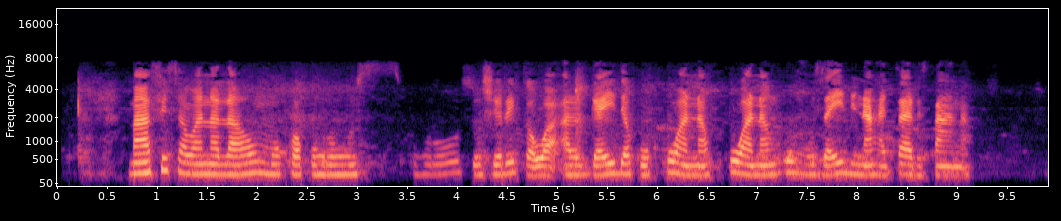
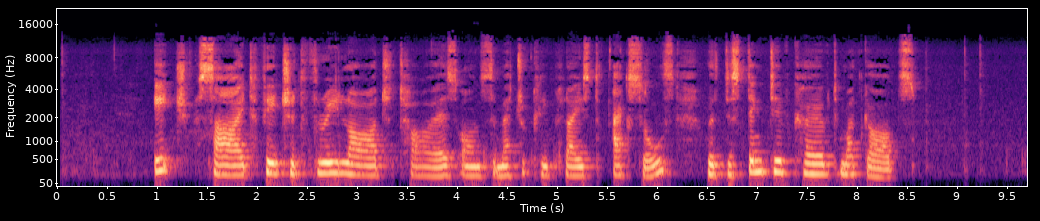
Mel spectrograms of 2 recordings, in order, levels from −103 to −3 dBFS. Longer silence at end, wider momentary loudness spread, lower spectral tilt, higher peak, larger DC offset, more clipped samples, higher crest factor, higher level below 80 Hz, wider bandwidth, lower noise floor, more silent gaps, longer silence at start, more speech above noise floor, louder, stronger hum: second, 0.8 s vs 1.15 s; first, 14 LU vs 9 LU; first, -5 dB/octave vs -3 dB/octave; about the same, 0 dBFS vs 0 dBFS; neither; neither; first, 24 dB vs 18 dB; second, -72 dBFS vs -60 dBFS; second, 7.4 kHz vs 13 kHz; first, -69 dBFS vs -55 dBFS; neither; second, 0.2 s vs 0.95 s; first, 45 dB vs 37 dB; second, -23 LUFS vs -17 LUFS; neither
